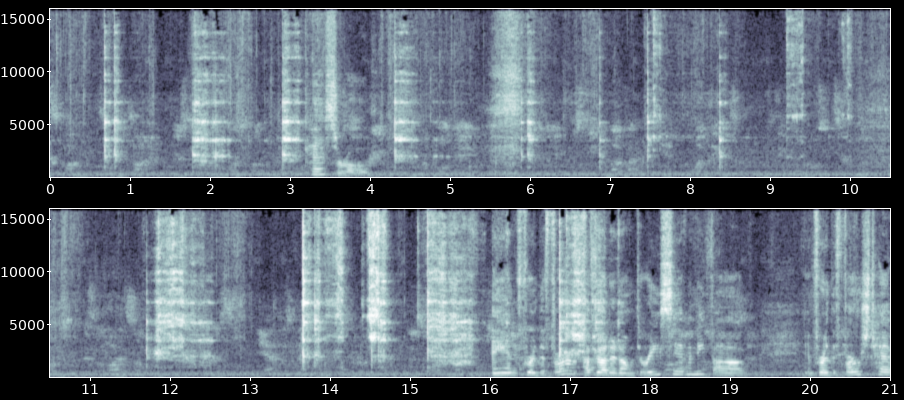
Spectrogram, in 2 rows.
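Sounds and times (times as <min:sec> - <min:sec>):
spoon scraping a skillet: 0:00.0 - 0:08.5, 0:09.1 - 0:11.0, 0:11.6 - 0:17.8.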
